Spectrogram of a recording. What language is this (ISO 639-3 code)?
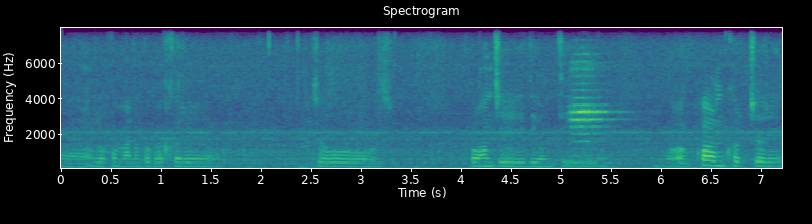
ori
